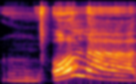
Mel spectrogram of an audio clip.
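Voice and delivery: put-on slow, swooping Spanish-accented greeting; Dora the Explorer accent. Streamer finding the cartoon explorer's accent, playful Spanish accent. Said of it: "Dora the Explorer, uh, what do you call it? Uh, accent".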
